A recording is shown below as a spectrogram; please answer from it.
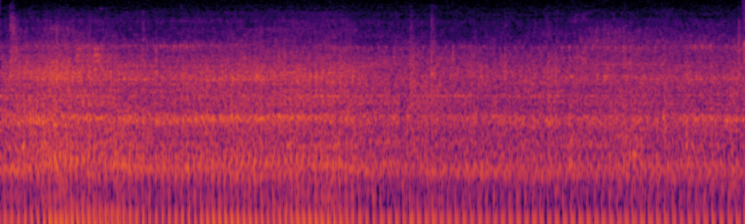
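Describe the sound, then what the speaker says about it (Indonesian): Yamaha Jupiter Burhan motorcycle engine idling with a rough, rattling knock, a steady fast pulsing clatter heard close up, slightly louder in the first half, with no talk. "tapi suara mesinnya jadi kasar, kempletek, jadi kempletek gitu."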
